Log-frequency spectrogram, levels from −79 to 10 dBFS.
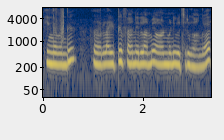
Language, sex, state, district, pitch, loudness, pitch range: Tamil, female, Tamil Nadu, Kanyakumari, 250 Hz, -13 LUFS, 245-270 Hz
